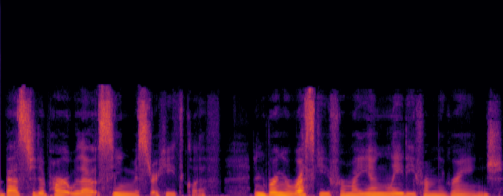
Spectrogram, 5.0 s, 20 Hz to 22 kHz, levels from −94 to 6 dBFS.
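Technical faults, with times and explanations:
No technical faults can be heard in the speech. Nothing in it calls for a time or an explanation.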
